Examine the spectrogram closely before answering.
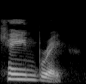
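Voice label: "canebrake", English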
